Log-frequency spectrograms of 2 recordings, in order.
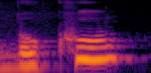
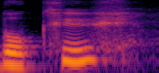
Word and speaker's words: beaucoup: It's really important because beaucoup means a lot, but beaucoup, like this, the way it sounds, that means nice bum. Okay, so it's really important that we pronounce that correctly.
